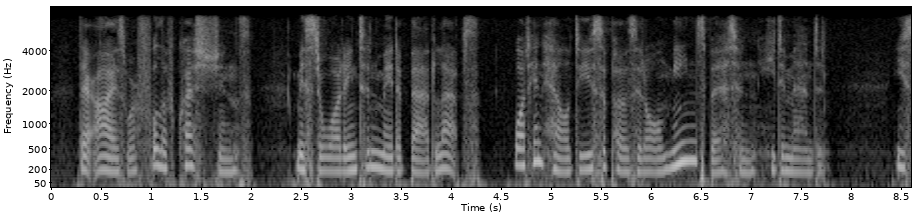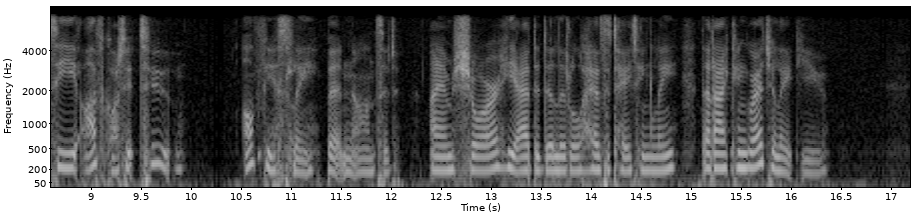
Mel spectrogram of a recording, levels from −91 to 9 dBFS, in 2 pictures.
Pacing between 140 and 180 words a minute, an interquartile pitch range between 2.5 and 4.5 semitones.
Yes: average, 155 wpm; average, 3.6 semitones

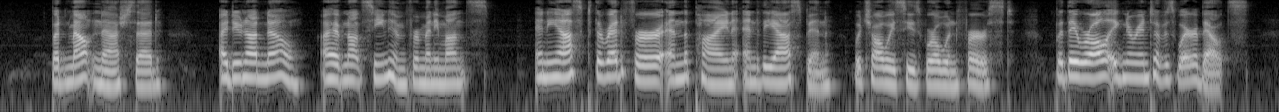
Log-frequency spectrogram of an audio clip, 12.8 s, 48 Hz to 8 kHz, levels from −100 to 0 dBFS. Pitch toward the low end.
No: high, 200 Hz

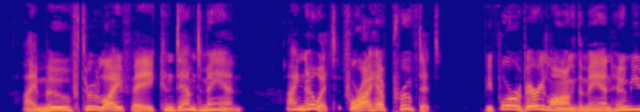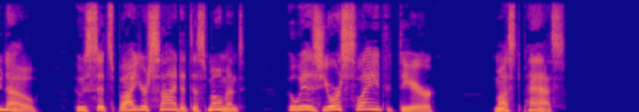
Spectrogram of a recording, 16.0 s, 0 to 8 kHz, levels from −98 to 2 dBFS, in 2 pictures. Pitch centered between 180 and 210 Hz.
Yes: medium, 185 Hz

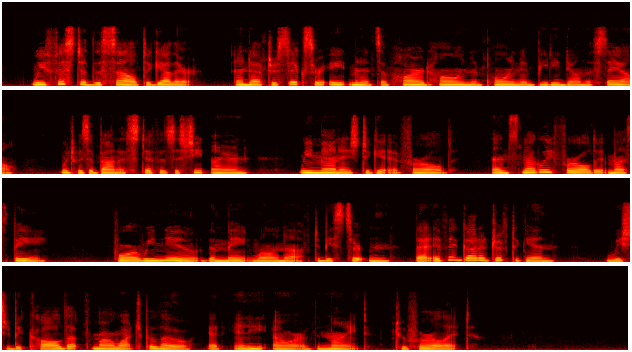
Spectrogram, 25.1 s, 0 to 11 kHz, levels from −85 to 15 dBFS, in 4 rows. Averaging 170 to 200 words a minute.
Yes: average, 175 wpm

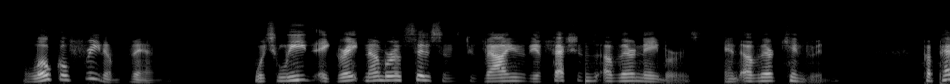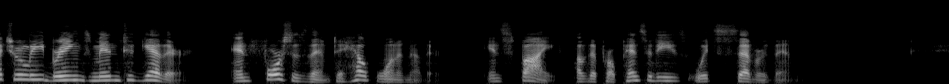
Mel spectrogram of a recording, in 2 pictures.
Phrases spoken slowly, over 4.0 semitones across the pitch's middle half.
Yes: slow, 125 wpm; wide, 5.4 semitones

